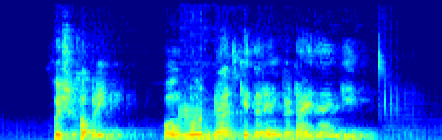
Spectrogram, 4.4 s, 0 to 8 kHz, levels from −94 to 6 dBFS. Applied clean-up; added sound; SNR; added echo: neural separator model SepFormer DNS4.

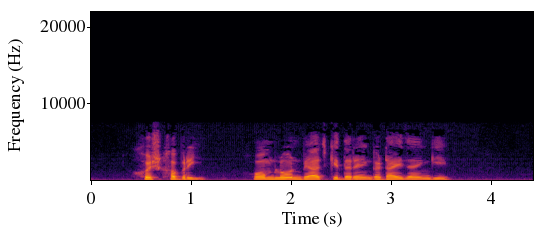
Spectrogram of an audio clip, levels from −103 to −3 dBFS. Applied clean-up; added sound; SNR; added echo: none; none; none; none.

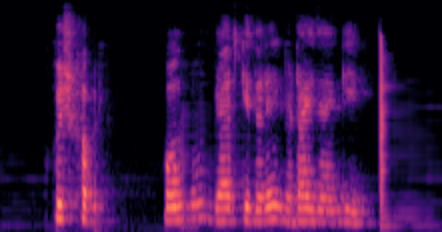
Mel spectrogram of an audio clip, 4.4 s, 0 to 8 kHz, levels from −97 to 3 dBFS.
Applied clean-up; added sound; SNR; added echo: neural mask model DeepFilterNet 3.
